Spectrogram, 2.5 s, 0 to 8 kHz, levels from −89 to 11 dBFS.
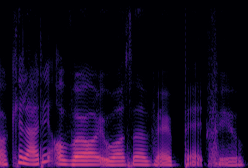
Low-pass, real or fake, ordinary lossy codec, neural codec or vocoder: none; real; none; none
